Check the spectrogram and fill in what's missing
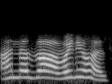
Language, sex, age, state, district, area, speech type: Kashmiri, other, 18-30, Jammu and Kashmir, Baramulla, rural, conversation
